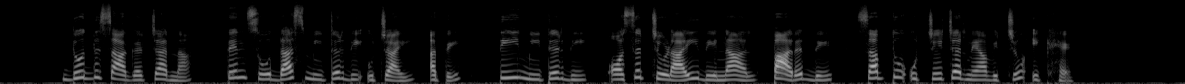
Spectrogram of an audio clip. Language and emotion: Punjabi, neutral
